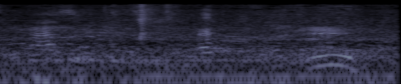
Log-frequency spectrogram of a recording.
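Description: A man and a woman talk nearby as they walk.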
